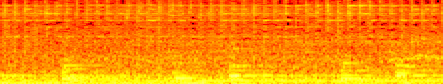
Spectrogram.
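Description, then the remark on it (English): A loud, continuous jackhammer pounds as someone drills into the ground, its rapid mechanical hammering steady and harsh throughout with no voices. “Someone is drilling into the ground, and it's so noisy.”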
